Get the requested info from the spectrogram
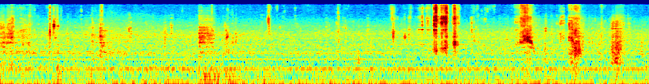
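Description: Close-up crunching and chewing of a crisp chip, in short bursts of crunches that come thicker in the second half.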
